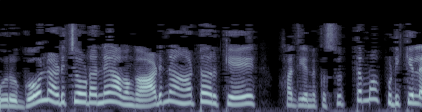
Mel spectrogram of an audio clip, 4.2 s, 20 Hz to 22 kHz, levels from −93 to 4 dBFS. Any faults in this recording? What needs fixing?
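The speech rings and sounds washy throughout, with a hiss that swells and fades with the signal. Nothing is present above 10.1 kHz. The likely cause is WMA compression. Long transform blocks smear quantisation noise across time, and the damage fits a low bitrate near 32 kbps. To prevent it, encode from the original recording at a much higher bitrate, or use a lossless format.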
